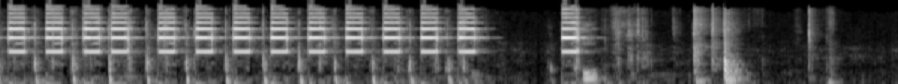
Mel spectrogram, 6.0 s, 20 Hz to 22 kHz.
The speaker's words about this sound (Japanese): それではやってまいりましょう。15分、タイマーセットします。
